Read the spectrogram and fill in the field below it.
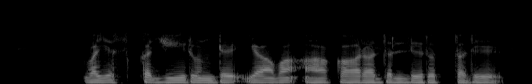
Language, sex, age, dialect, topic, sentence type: Kannada, male, 51-55, Mysore Kannada, agriculture, question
